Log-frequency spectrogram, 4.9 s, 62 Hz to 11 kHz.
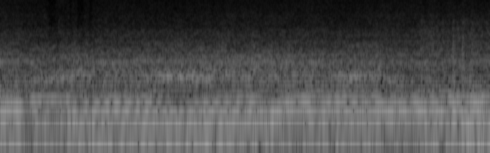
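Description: Porsche race car engine in the Gran Turismo 7 video game at Sardegna Road Track B, a steady loud droning whine holding a high pitch throughout without a break.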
